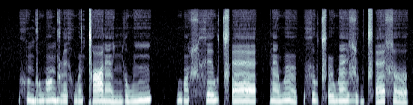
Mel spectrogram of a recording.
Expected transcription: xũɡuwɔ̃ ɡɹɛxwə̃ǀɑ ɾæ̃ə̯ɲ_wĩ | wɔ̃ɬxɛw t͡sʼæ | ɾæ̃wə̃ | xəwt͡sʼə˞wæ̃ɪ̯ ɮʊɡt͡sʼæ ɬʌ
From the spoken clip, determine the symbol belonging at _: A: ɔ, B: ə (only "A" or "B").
A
